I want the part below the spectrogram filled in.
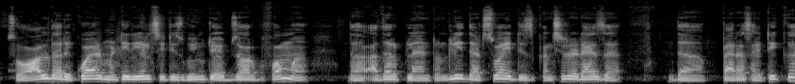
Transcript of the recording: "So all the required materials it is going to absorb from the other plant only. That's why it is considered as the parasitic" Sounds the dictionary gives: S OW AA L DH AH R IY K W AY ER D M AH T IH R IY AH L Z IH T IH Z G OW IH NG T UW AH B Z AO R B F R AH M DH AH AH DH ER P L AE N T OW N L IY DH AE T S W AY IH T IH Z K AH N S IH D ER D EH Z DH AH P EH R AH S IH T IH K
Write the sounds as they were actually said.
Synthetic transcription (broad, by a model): S OW AA L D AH R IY K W AY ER D M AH T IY R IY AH L S IH T IH Z G OW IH NG T UW AH B Z AO R B F R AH M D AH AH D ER P L AE N T OW N L IY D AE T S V AY IH T IH Z K AH N S IH D ER D EH Z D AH P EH R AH S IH T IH K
